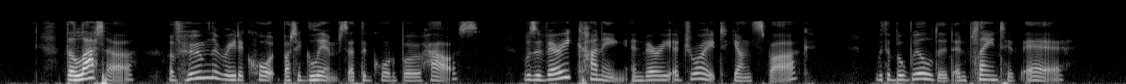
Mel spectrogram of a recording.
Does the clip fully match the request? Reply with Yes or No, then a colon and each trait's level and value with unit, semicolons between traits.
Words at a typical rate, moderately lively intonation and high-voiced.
Yes: average, 155 wpm; average, 3.8 semitones; high, 205 Hz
